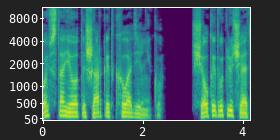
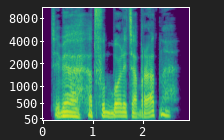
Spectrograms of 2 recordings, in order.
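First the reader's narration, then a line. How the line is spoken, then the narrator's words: Tired question. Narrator (Russian): устало спрашивает он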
